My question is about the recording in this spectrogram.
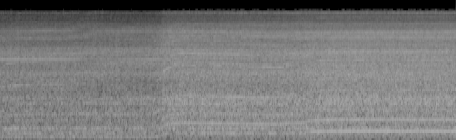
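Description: Cordless drill running steadily, spinning a car's speedometer cable to drive the dashboard speedometer in a test for needle bounce. Its whine steps up in pitch about two seconds in and again near four seconds as the drill speeds up.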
